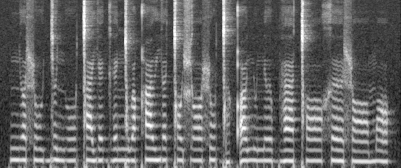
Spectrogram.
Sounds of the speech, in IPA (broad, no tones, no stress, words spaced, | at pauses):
ɲʌɬoː ɟʌɲoːǀajɛ ɡʱɛŋ͡ǀu qʰəːjɜǀɔ ɕɔːɬoɡ͡ǀɜ qʼunu nəːbʱa ǀʰɔːxɜɬɔːmɔ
